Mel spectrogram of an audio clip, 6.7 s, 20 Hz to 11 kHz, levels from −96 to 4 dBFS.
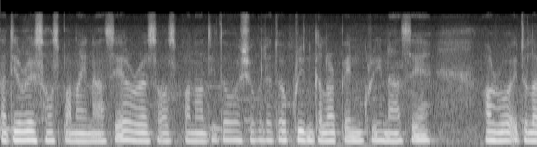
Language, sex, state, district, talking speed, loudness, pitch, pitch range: Nagamese, female, Nagaland, Kohima, 195 wpm, -14 LUFS, 185 Hz, 175-195 Hz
